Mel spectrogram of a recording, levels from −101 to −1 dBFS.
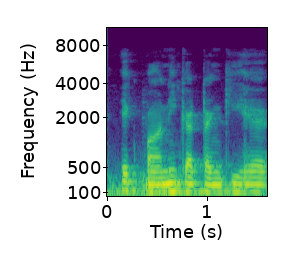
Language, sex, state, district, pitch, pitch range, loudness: Hindi, male, Jharkhand, Deoghar, 105 Hz, 105-115 Hz, -15 LUFS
